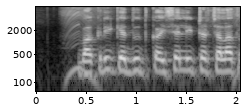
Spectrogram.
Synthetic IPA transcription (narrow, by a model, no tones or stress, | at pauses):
bəkɾiked̪ud̪ʱkəjseliʈəɾt͡ʃələt̪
